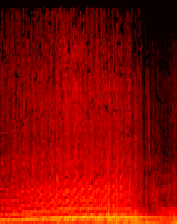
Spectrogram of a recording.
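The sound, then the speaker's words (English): A loud, continuous whirring whine from a nut spinning inside an inflated balloon, its pitch climbing steadily as it speeds up, with a buzzy rattling texture underneath. “So basically, you've demonstrated how a cello or a violin amplifies sound using a balloon and a nut.”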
